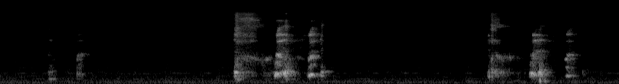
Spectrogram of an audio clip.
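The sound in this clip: A person coughs during a tabletop role-playing game. There are two clusters of short, harsh coughs, a few rapid bursts followed after a pause by a few more, fairly faint over a quiet background.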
